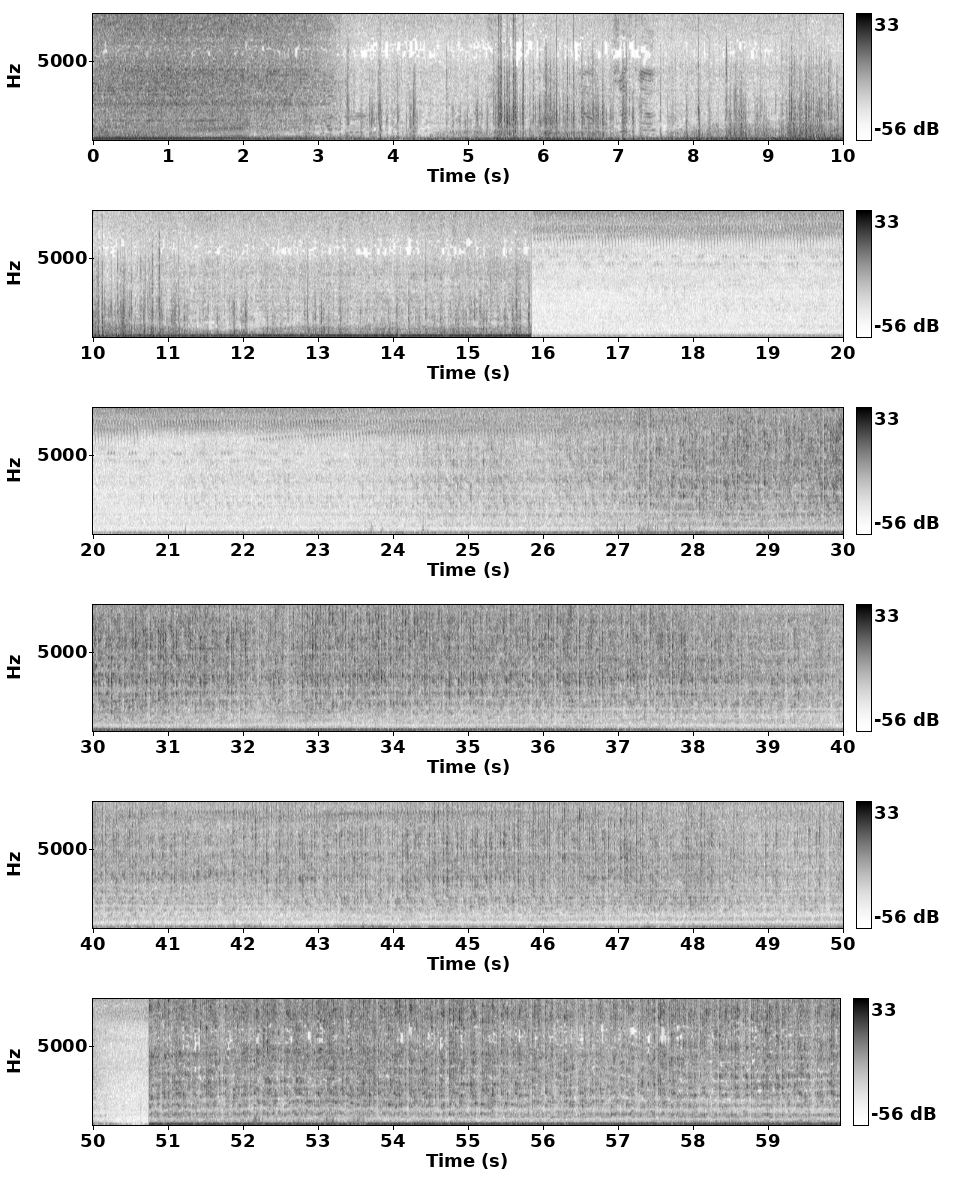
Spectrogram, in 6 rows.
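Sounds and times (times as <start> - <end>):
wind rushing over microphone: 0.0 - 15.9, 25.7 - 30.6, 34.8 - 44.2, 51.4 - 57.5
car engine running: 0.0 - 16.3, 17.3 - 59.9.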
